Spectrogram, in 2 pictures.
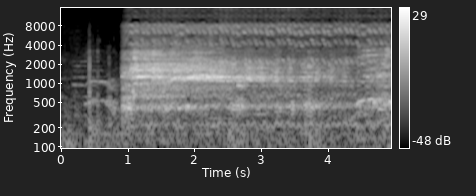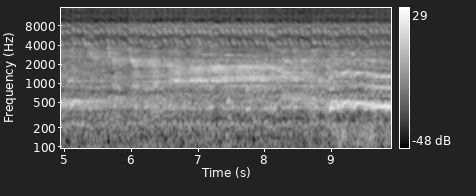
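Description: An animatronic figure growls and cackles loudly in a raspy, distorted voice through a small speaker.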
